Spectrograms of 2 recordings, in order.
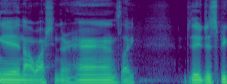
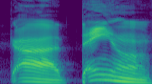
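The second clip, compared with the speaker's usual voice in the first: dramatic disgust; 4 semitones higher, 4 dB louder than usual. Retold or imitated. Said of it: "be so dramatic".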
